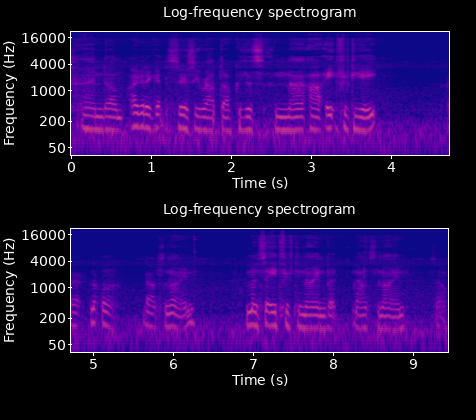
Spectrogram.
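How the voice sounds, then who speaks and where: A soft-spoken man at a medium pitch, fairly quick and somewhat breathy, with a dark, mellow tone and fairly even intonation. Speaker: YouTuber, cycling vlogger. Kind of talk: casual vlog. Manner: soft-spoken, keeping voice down.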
